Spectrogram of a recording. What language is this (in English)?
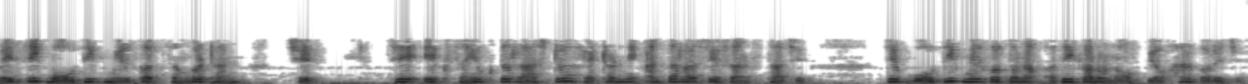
Gujarati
